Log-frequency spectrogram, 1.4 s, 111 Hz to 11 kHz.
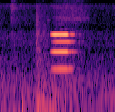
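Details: Philips Trilogy EV300 ventilator switched on: a brief click, then a single short electronic start-up beep.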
